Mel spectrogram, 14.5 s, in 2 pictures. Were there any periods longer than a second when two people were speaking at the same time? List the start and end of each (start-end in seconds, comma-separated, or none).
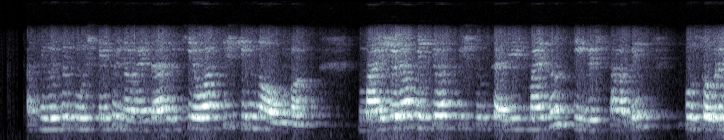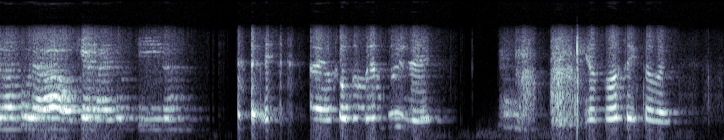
none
